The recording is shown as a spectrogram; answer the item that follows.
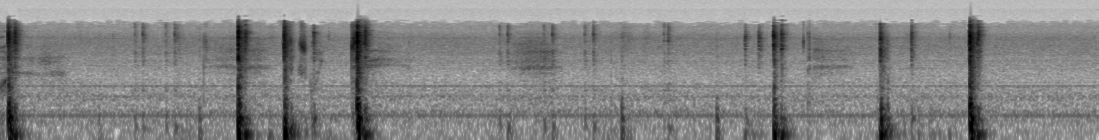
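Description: Computer keyboard keys struck one at a time, a few loud clacks spaced irregularly a second or more apart with fainter taps between, as number values are typed in. A faint steady hum runs underneath.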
